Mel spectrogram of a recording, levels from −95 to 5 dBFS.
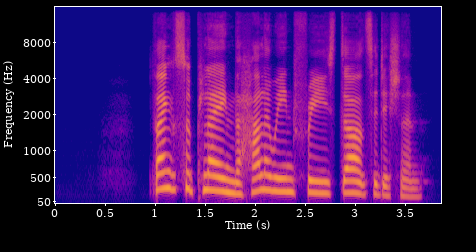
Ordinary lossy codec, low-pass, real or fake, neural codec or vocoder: none; 14.4 kHz; fake; autoencoder, 48 kHz, 32 numbers a frame, DAC-VAE, trained on Japanese speech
